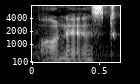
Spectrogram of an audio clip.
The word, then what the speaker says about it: honest: यू आर नॉट एन ऑनेस्ट, कज यहाँ पे एच साइलेंट है, ओ का मुकाबला एन से हो रहा है।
